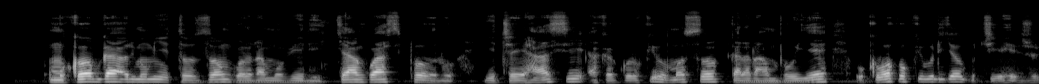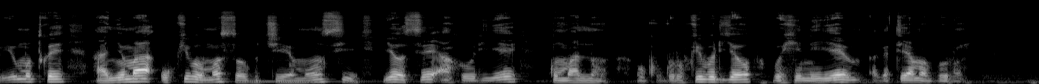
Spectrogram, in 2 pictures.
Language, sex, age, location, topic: Kinyarwanda, male, 25-35, Kigali, health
